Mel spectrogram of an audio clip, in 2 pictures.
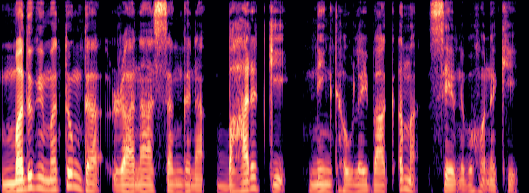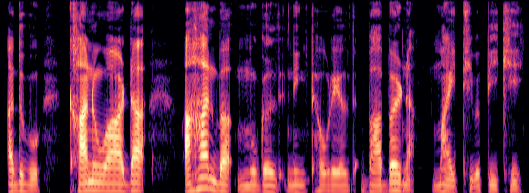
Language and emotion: Manipuri, neutral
